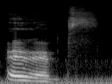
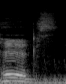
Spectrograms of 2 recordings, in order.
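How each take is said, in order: First: The word is said with an American pronunciation. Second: The word is said with a non-American pronunciation. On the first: The speaker picked up a partner's way of speaking. "I started saying words like herbs" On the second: This is how the speaker used to say it. "instead of herbs"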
